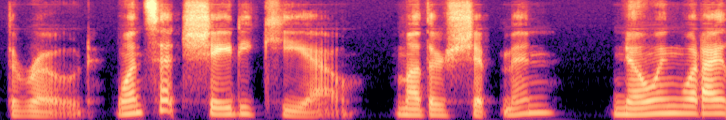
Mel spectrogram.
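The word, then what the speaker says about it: Keaau: It is pronounced Kea'au, quickly Kea'au.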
